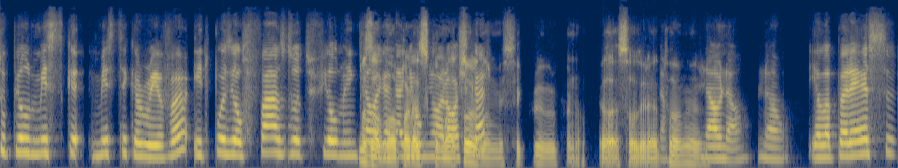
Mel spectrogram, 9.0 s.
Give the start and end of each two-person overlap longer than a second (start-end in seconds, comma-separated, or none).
3.6-4.9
